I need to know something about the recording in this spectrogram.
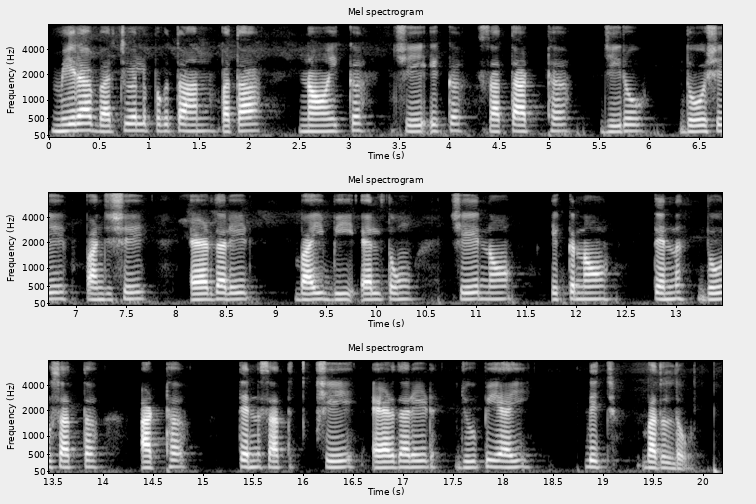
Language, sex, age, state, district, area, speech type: Punjabi, female, 45-60, Punjab, Fatehgarh Sahib, urban, read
